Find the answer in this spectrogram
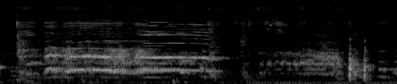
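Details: A laying Barred Rock hen in a nesting box makes a drawn-out, steady, nasal call over a noisy background, followed by rustling and a few short, sharp sounds.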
